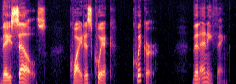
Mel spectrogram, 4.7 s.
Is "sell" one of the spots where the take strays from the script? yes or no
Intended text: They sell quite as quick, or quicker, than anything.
yes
